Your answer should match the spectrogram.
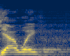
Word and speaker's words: Yahweh: Well, first of all, the capital L-O-R-D, the Lord, it's translates Y-H-W-H. That's what we pronounce as Yahweh.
